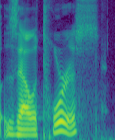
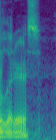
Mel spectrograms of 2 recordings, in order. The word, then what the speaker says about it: Zalatoris: Will Zalatoris. Like, that's the right way to say it. – Zalatoris.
